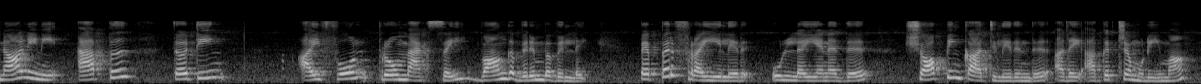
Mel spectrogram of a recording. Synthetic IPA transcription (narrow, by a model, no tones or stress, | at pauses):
naːnɪniʔaːpːl | t̪ɐːɾʈiːn | ʔɐɪfoːnpɪɾoːmaːksɐɪʋaːŋɡɐʋɪɾɯmbɐʋɪlːɐɪ | pɛpːɐɾfɾɐɪɪlɪɾ | ʊɭːɐɛnɐðɯ | ʃaːpːɪŋɡkaːʈːɪlɪɾɯnd̪ɯʔɐðɐɪʔɐ̰ɣɐʈrɐmʊɽɪjɯmaː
